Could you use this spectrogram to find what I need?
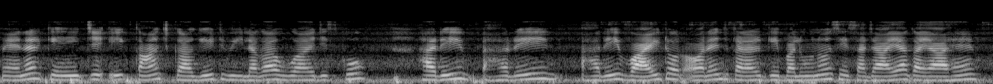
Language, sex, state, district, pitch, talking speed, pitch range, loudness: Hindi, female, Uttar Pradesh, Lalitpur, 205 Hz, 150 wpm, 195-225 Hz, -20 LUFS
